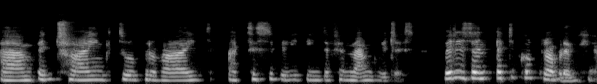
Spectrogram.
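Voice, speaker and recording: A woman with a Polish accent at a moderate pace, medium in pitch with ordinary pitch variation and big swings in loudness, in a dry, close sound with no echo. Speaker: accessibility advocate panelist. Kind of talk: panel discussion.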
